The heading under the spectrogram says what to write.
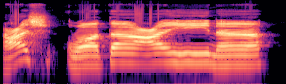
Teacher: را کے اوپر زبر ہے تو را کو موٹا کرنا ہے، عین کو یا کے ساتھ پلس کریں گے، عشرۃ عینا، جب یہاں سٹاپ کریں گے تو دو زبر کی تنوین کو الف سے تبدیل کریں گے.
